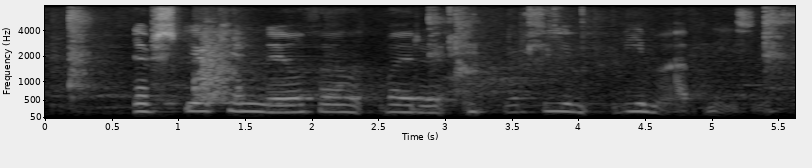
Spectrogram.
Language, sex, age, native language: Icelandic, male, 12, Icelandic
